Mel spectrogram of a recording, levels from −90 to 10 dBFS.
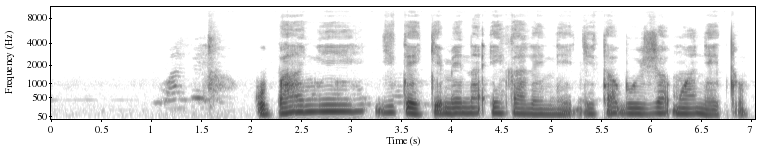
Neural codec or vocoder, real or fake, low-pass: vocoder, 44.1 kHz, 128 mel bands, Pupu-Vocoder; fake; 9.9 kHz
